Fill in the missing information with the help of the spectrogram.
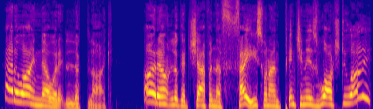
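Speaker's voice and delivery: high, loud aggrieved protest; affronted Cockney crook; indignant. A narrator's reading. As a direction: protest hotly, climbing to the final question. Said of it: "cried Billy indignantly".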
